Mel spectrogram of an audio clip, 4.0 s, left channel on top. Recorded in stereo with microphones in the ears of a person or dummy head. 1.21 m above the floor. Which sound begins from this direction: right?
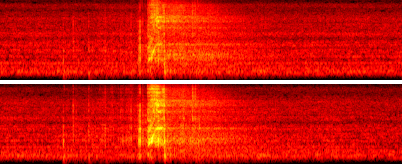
A zipper, at 0.6 s.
